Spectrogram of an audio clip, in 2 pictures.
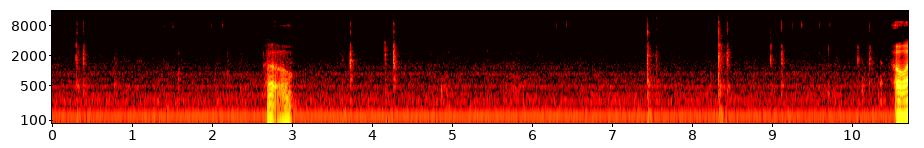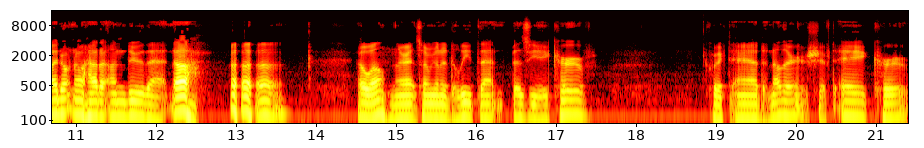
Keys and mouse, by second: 4.1 h, 4.2 Tab, 4.7 Tab, 8.0 g, 8.9 h, 9.5 h, 10.6 h, 14.4 Tab, 16.1 x, 20.4 shift+a.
